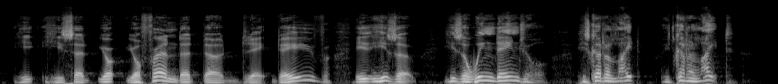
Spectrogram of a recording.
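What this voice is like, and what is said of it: Imitates another person's voice, badly. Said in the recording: “I'm doing a bad impression.”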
